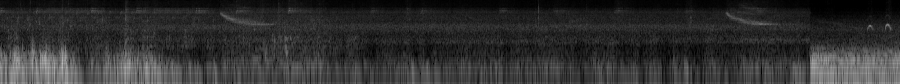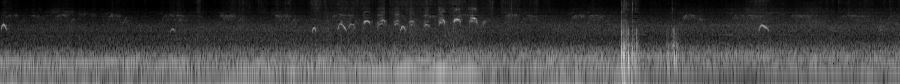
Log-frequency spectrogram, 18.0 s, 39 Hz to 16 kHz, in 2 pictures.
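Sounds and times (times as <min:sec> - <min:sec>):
steady low hum: 0:08.1 - 0:18.0
ducklings peeping: 0:08.2 - 0:18.0
sudden loud knock: 0:15.2 - 0:15.9.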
